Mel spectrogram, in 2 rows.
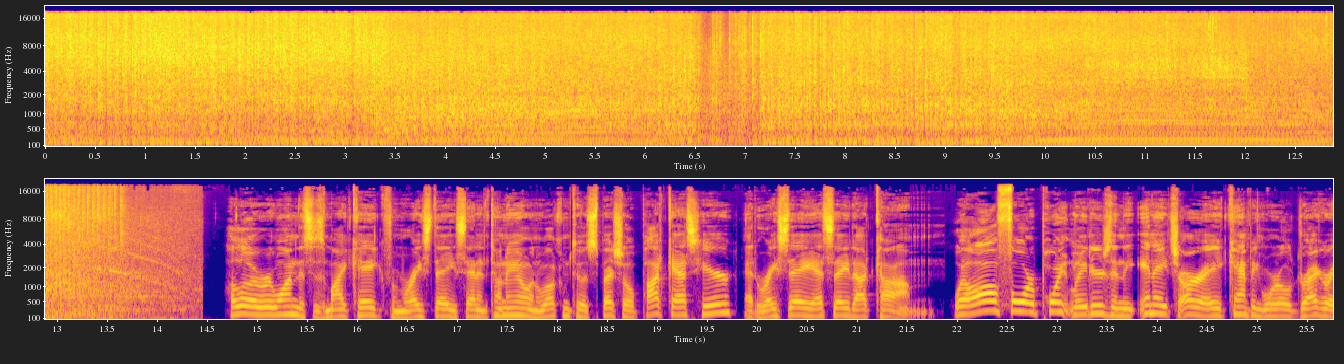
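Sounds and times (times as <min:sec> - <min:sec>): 
nitro funny car engine warming up: 0:00.0 - 0:14.5
speech: 0:15.4 - 0:25.7.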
